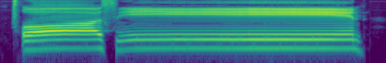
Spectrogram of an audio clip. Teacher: نون چونکہ آخر پہ یہ غیر قلقلہ ہے تو آواز لوٹ کر نہیں آئے گی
